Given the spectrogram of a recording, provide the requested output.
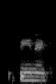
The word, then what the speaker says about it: Phenix: Phoenix is spelled Phenix.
